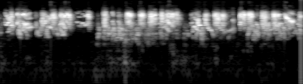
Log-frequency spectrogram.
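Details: Budgerigars chirping and chattering, a dense buzzy warble of rapid high notes in bursts about a second long, broken by brief pauses near the middle and end.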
